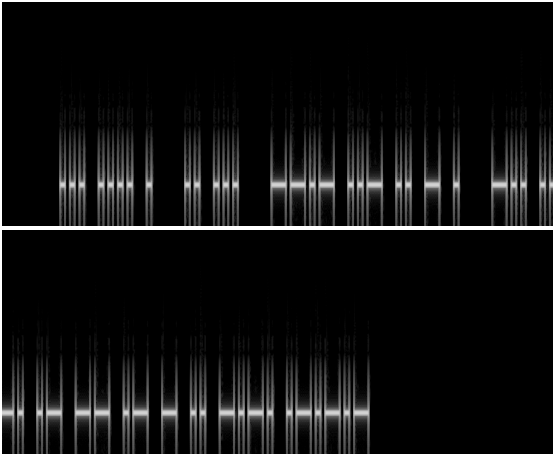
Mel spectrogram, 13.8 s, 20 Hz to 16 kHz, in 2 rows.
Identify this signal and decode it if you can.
Morse code, heard as a keyed tone, about 20 wpm, 700 Hz. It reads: SHE IS QUITE DRAMATIC.
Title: Sentences from Top 1300 Words 20wpm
